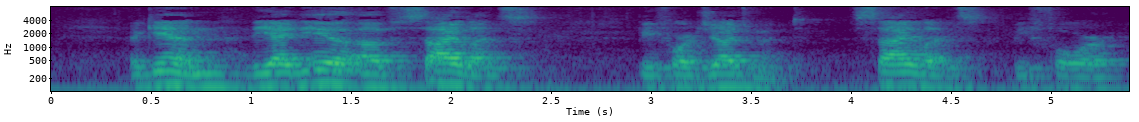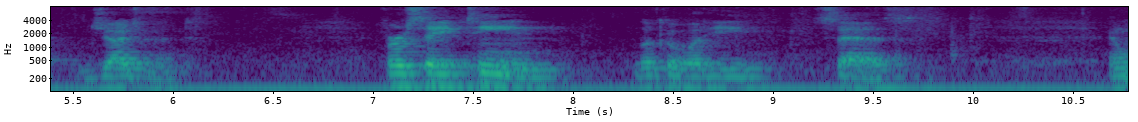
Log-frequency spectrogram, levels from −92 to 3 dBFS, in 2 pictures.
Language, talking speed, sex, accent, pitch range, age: English, 100 wpm, male, American, 115-195 Hz, 40-59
